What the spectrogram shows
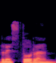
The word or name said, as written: restoran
